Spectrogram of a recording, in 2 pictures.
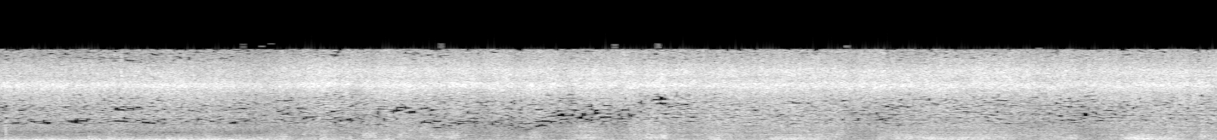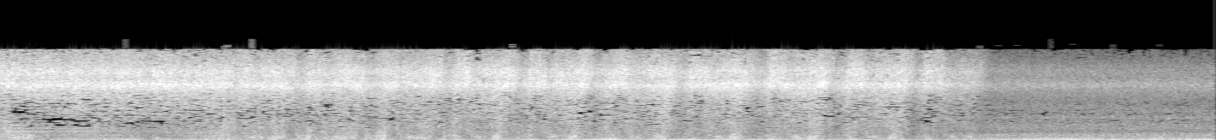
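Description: Steady high hiss of a pressure-washer jet spraying, which cuts off suddenly near the end, over the rough strokes of a bristle brush scrubbing foam on a truck's wet bodywork.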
